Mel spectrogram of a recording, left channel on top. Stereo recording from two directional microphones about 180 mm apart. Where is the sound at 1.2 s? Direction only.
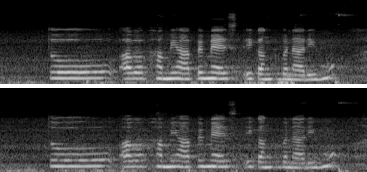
30° left (ahead or behind).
